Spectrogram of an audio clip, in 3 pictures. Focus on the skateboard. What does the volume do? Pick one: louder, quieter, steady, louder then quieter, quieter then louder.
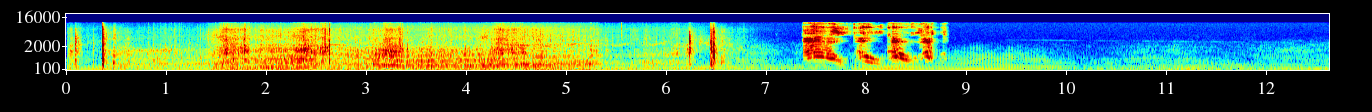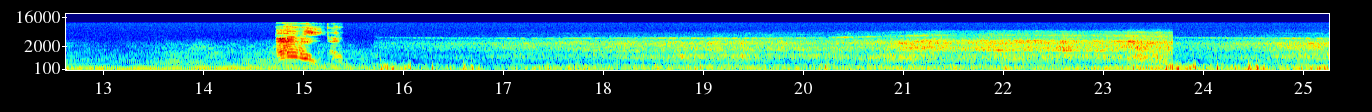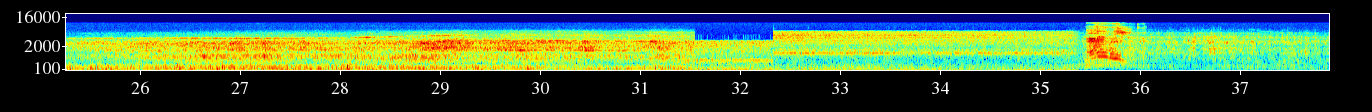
louder then quieter.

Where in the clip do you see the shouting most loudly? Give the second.
8 s.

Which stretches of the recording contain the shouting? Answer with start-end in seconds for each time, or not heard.
7.3-8.8, 14.7-15.4, 35.5-36.0.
